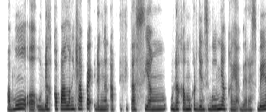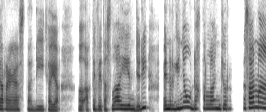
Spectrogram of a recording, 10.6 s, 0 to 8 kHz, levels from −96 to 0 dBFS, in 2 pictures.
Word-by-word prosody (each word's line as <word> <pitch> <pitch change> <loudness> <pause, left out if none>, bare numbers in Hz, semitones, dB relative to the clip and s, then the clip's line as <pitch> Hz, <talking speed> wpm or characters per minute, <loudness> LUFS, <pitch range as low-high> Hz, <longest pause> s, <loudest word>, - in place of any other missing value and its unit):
kamu, 270 +8 +1
eee, 210 -1 -1
udah 225 +2 +1
kepalang 250 0 +3
capek 270 +2 +3
dengan 215 0 -2
aktivitas 220 -4 -5 0.2
yang 215 +1 0
udah 235 0 +2
kamu 230 -1 +1
kerjain 220 -3 -1
sebelumnya, 230 +3 +3
kayak 210 -1 -5
beres-beres 220 +1 -1
tadi 210 -2 -5
kayak, 190 -2 -1 0.4
eee, 215 -1 -3
aktivitas 215 -3 -4
lain. 255 -2 +3
Jadi 220 +11 +2 0.3
energinya 270 +6 +4
udah 280 -7 -1
terlanjur 290 -1 0 0.3
ke - - -2
sana. 365 +2 +4
235 Hz, 140 wpm, -21 LUFS, 215-270 Hz, 0.4 s, energinya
